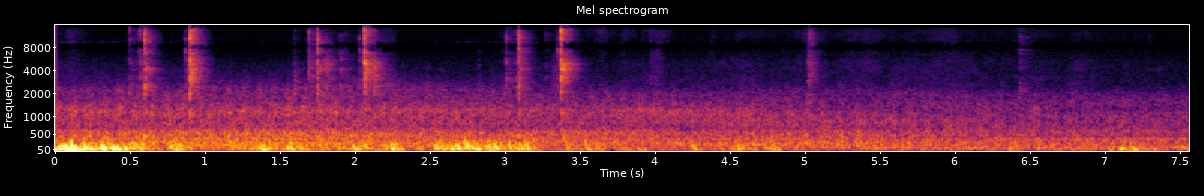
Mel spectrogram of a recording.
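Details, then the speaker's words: 1978 Dayton/Lasko/Sanyo ceiling fan on low speed with freshly replaced bearings: a few light clicks, then a soft steady hum, no rumble or squeak; quiet, healthy running. "pretty quiet and tame on low but the other two speeds definitely not so that's all"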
